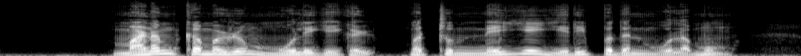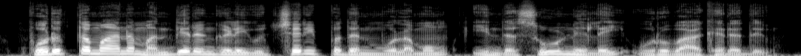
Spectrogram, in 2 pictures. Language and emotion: Tamil, neutral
